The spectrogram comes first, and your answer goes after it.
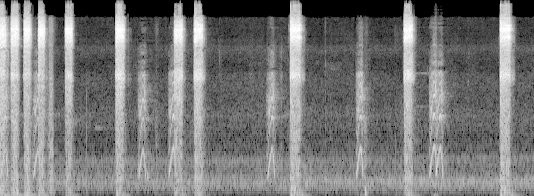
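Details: Call of a flying lemur (bang, phung chong) from the forest, used for luring at night: a quick cluster of hissy, explosive bursts, then spaced single bursts and faint upward-sweeping squeaks against low background hum.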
